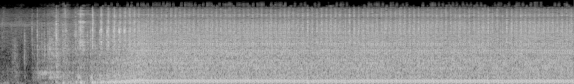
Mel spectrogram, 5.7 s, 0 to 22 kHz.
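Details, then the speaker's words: Toro Recycler mower with Kohler XT675 engine running; even buzzing rattle about three or four times a second over a steady run, owner suspects the loose, caved-out front bumper vibrating, not confirmed. "So when the engine's running, I think it makes like a vibration noise. I'll show you right now. Other than that, there's nothing wrong with it. It just makes a noise."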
